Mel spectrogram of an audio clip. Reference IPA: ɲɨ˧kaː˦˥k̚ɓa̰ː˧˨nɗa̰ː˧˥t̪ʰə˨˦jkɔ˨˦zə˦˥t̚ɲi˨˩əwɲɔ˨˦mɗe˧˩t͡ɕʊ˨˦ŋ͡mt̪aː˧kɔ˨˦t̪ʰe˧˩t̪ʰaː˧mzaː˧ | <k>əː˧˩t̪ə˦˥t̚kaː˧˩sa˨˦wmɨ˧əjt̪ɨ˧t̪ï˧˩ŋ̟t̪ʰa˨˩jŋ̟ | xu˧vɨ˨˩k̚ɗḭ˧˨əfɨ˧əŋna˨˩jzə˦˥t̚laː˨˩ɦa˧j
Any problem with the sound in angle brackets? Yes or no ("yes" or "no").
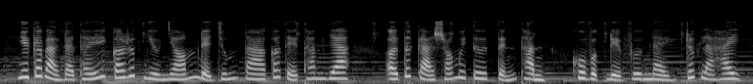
yes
